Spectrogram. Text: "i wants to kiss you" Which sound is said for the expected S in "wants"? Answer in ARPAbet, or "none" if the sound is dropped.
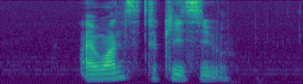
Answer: none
